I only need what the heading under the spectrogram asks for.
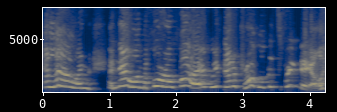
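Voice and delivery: very high, helium-like radio voice. Recalling an old radio traffic recording, the speaker imitates it: imitating own past high voice. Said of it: "my voice was very high".

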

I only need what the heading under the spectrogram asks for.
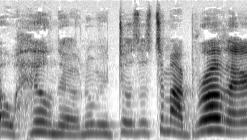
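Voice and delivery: put-on boy character voice. Retelling a scene where Drew defends his brother: Drew impression. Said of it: "It's a really good Drew impression".

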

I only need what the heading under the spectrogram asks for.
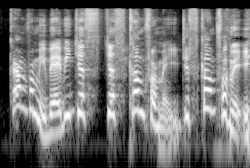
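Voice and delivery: very high, swooping put-on voice, pitch swinging widely. Showing how the wife should say a line: Jay Leno voice. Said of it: "say it in a Jay Leno voice".

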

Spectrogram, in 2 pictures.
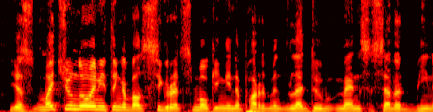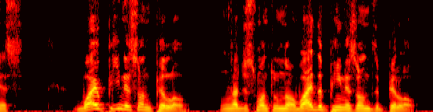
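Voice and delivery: put-on, fake Russian accent. Pretending to phone the Moscow police, in a fake Russian accent. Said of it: "I have a great Russian accent".

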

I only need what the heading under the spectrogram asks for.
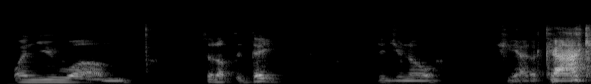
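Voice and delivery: very low, deep, soft rumbling voice. Retell the question put to a guy in an interview, as a Porteous impression in a real low, deep voice. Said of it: "Porteous has this real low, deep voice".

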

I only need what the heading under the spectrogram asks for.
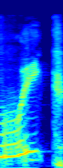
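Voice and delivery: high-pitched put-on mean voice. Retelling a scene, the speaker quotes Allison's reaction: Allison's mean voice, put on. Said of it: "In her mean voice".

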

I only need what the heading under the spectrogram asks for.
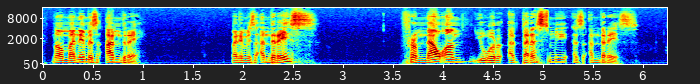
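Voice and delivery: put-on Spanish accent. Joking about suddenly claiming to be Chilean; put-on Spanish accent. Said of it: "giving you like a Spanish accent".

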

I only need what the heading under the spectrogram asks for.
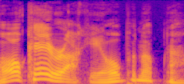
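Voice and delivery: put-on lilting, old-time stage-Irish policeman brogue. Recalling old cartoon cops banging on a door, in a Looney Tunes Irish cop accent. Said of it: "typical old days Irish cop".

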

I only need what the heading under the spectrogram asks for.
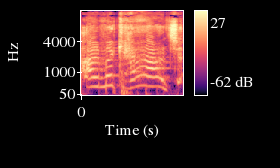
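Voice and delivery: acted, very high, shrill, drunken bragging yell. Describing how Jamie, drunk off Red Bull, yells at guy undergrads, imitating Jamie yelling. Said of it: "yelling at a bunch of like guy undergrads".

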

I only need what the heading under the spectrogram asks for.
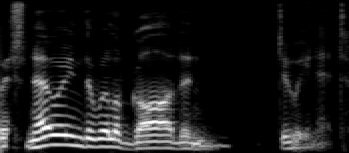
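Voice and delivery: gentle, put-on British accent. Recalling what a speaker at his campus answered him, in a british accent. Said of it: "in his British voice".

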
